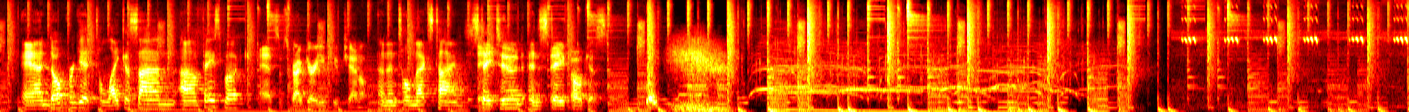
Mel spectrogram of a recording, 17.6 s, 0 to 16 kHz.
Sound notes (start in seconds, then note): 8.5 upbeat music; 9.3 people cheering; 14.6 crickets chirping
